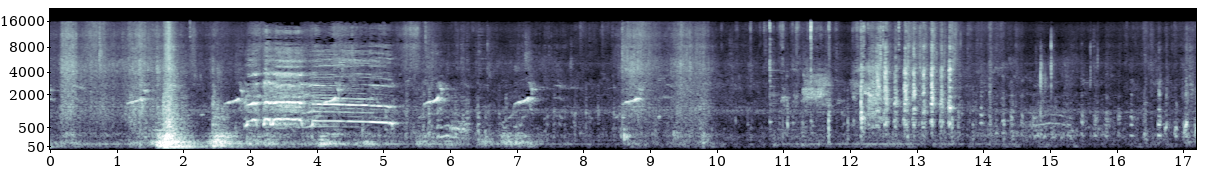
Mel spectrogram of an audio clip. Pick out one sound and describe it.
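Hens cluck and squawk outdoors.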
